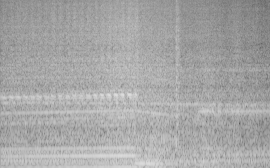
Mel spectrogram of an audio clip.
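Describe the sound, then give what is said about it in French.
A scooter ridden at full speed on the road between Rome and Ostia, its engine a loud, steady droning hum with sustained tonal harmonics and no talk over it. “Judith et François roulent en scooter à toute allure.”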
